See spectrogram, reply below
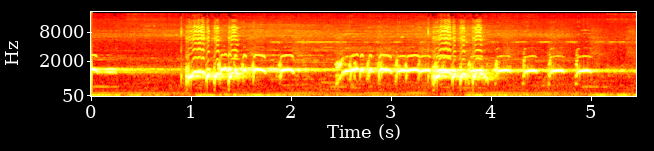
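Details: Local wild zebra dove, a constant singer with a strong voice, cooing to entice other doves into song. Rapid bubbling coo bursts lead into runs of brisk, repeated hooting notes, several per second, steady in pitch.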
